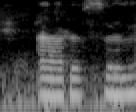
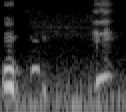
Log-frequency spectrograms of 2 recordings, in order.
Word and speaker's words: Adelson: Addison. It's Adelson. Actually, it's spelled right, I said it wrong.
